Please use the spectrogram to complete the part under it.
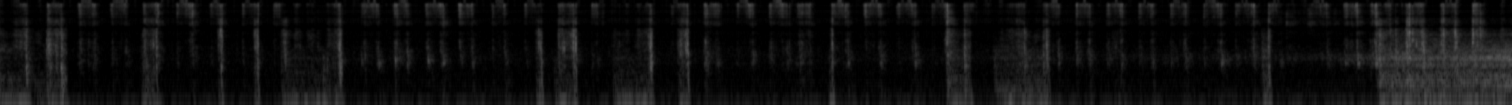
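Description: Tarot cards are shuffled in dense crisp riffles and flicks, repeating in irregular bursts with brief pauses. The sound is close and moderately loud, with no talking, and ends in a broader rustling swell.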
